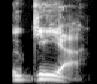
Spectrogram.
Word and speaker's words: Lugia: Wally, I actually legit appreciate you writing use the G like you say in gay. All right, so it's a hard G. Wonderful. Perfect. We got it. Lugia is how people pronounce it.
